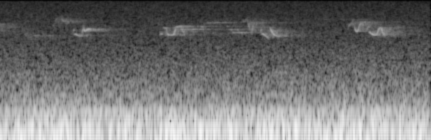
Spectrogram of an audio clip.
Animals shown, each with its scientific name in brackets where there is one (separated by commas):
Red-eyed Vireo (Vireo olivaceus), Hermit Thrush (Catharus guttatus)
